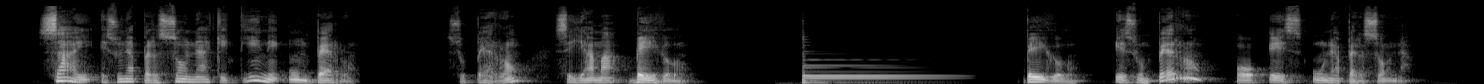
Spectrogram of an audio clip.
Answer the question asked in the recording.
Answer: Exacto. Bagel es un perro.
